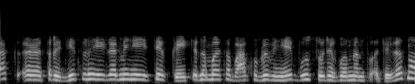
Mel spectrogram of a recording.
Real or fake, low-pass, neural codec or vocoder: fake; 7.2 kHz; codec, 16 kHz, 4.8 kbps, FACodec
